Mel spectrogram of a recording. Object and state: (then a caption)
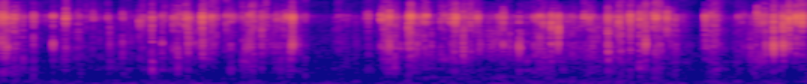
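Cellophane-wrapped DVD case crinkled. A plastic DVD case, still sealed in thin clear cellophane wrap, is held in both hands while fingertips and nails squeeze and rub the wrap. The result is quiet, dense, bright crinkling made of many sharp little crackles, with a brief lull partway through before the crinkling picks up again.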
